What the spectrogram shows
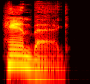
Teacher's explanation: D disappears, and N is changed into M. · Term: assimilation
